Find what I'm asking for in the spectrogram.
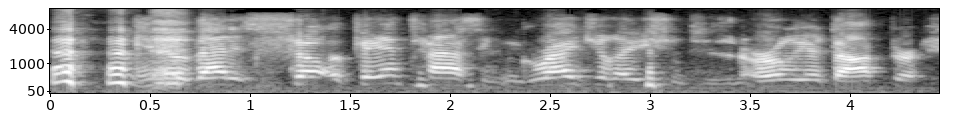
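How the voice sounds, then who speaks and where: A man's raised, projected voice, high in pitch with ordinary variation, at a fairly quick pace over noticeable background noise. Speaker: business owner. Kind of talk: casual interview chat. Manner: cheerful.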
